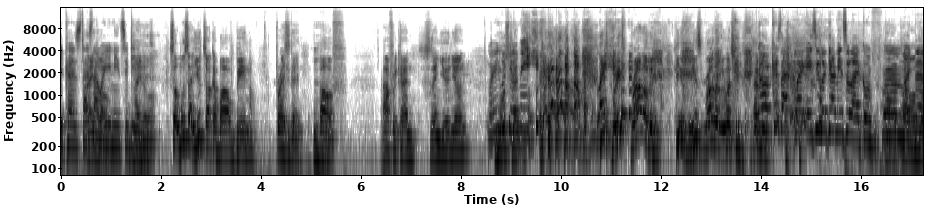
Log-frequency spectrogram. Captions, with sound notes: because that's not where you need to be. So Musa, you talk about being president of African Student Union. Why are you looking at me? [LAUGHTER] He's proud of me. He's proud of it. Watch me. No, because I-- like, is he looking at me to confirm like the--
